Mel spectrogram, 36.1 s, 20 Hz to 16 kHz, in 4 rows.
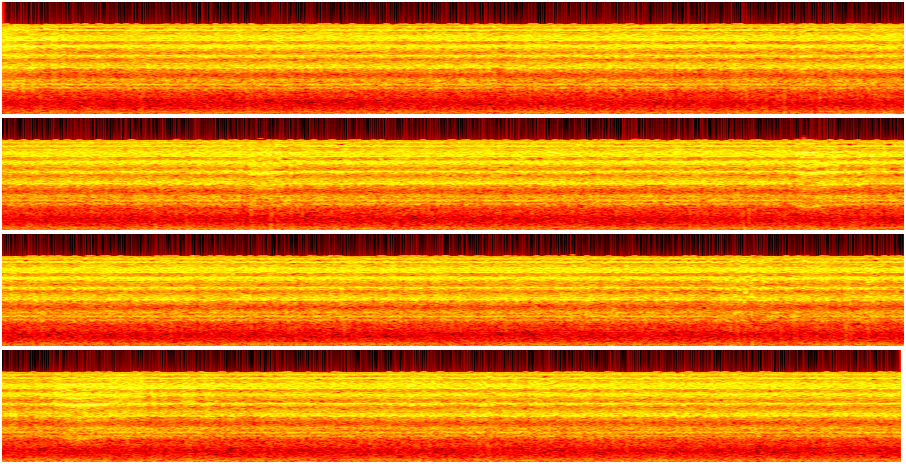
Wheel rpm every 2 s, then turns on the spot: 230, 240, 230, 240, 230, 230, 230, 230, 230, 230, 240, 230, 230, 230, 230, 230, 230, 230.
none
